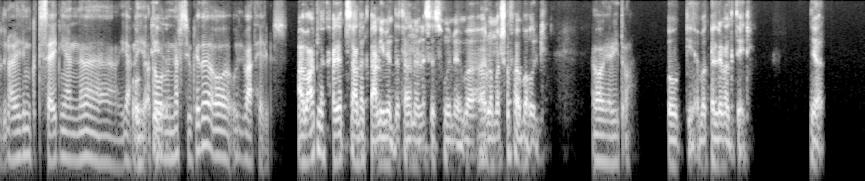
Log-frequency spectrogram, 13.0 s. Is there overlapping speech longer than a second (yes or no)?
no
